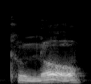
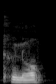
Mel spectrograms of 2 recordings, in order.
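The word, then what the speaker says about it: Cugnot: And I don't know how to It's French, so it's like kuno. I don't know. You don't pronounce the end of the You don't use most of the Yeah.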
